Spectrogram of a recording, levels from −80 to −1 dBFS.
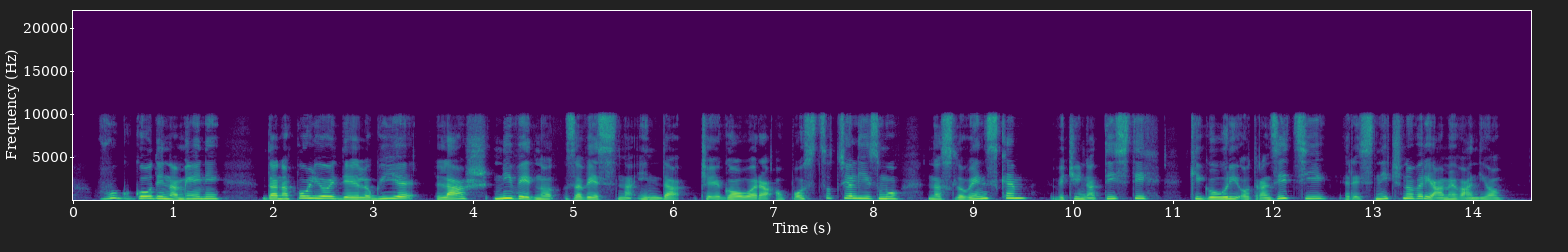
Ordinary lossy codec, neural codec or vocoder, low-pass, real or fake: none; vocoder, 22.05 kHz, 80 mel bands, Vocos; 9.9 kHz; fake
